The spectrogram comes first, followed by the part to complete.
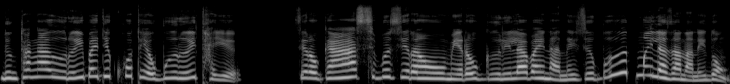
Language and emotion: Bodo, disgusted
